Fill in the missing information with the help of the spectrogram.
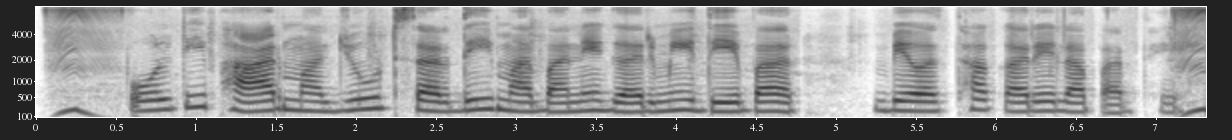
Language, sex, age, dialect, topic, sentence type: Chhattisgarhi, female, 25-30, Eastern, agriculture, statement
